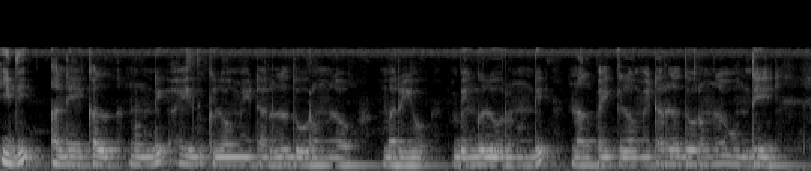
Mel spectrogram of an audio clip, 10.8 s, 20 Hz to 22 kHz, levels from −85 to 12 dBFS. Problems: constant background noise, low volume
